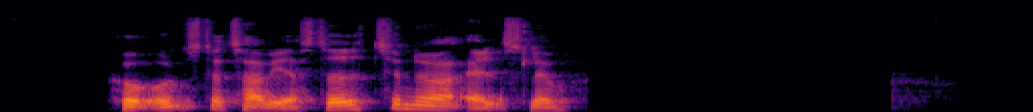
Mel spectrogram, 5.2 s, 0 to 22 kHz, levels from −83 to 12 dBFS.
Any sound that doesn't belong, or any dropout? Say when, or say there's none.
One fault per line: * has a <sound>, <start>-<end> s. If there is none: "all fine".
all fine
